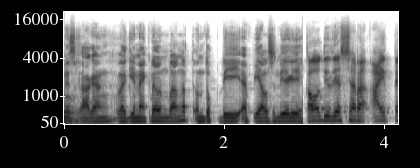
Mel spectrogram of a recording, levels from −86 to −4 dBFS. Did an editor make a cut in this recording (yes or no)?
yes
